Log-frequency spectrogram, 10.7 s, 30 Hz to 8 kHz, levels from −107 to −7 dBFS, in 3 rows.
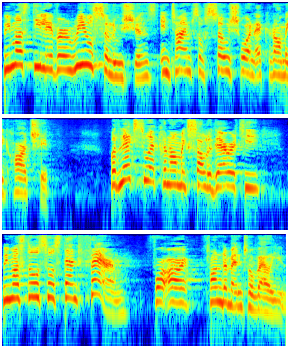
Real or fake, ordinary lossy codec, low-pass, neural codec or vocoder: fake; MP3, 64 kbps; 7.2 kHz; codec, 16 kHz, 8 kbps, FreqCodec, larger model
